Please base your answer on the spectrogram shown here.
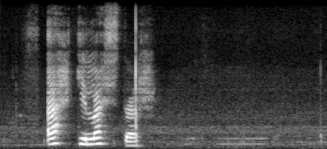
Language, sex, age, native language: Icelandic, male, 10, Icelandic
